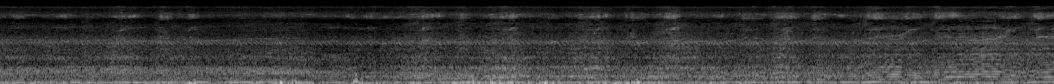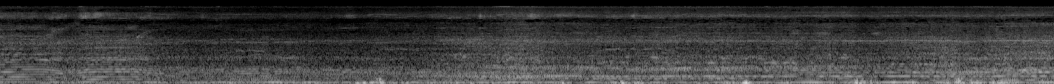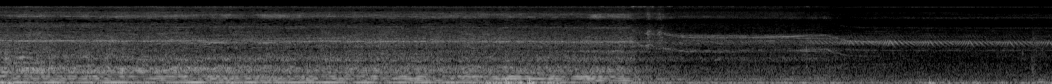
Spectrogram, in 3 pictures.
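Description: Propellers of a 1200 mm six-rotor drone droning as it hovers and manoeuvres low overhead. The steady stack of tones sweeps up and down in pitch a few times about ten seconds in, and the drone sound falls away a couple of seconds before the end.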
